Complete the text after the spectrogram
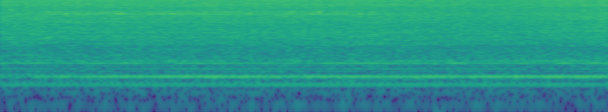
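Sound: engine running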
